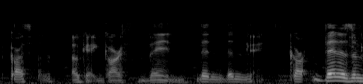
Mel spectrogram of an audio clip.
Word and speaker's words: Garvin: name was Captain garthin you said garthan spell it like Garth g-a-r-t-h then v i n Garvin okay Garth Ben then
